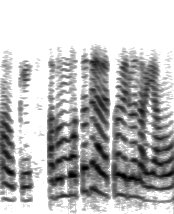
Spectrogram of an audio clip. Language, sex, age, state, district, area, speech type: Malayalam, male, 18-30, Kerala, Alappuzha, rural, conversation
